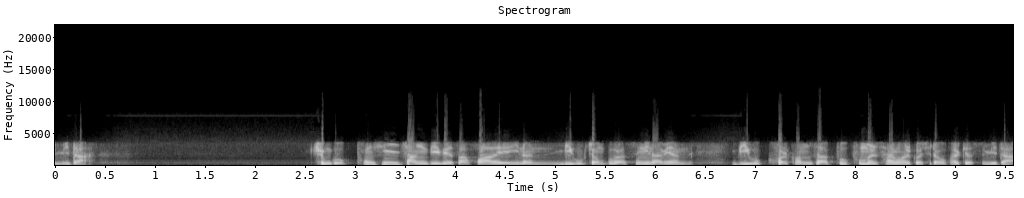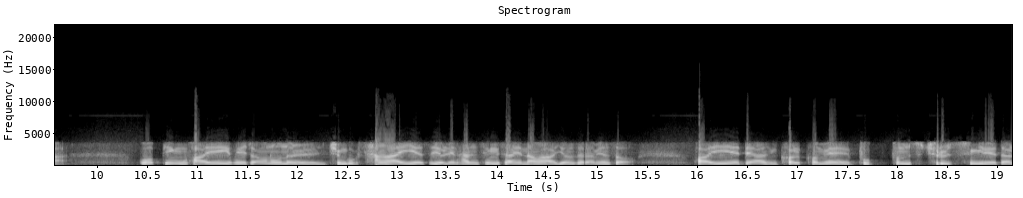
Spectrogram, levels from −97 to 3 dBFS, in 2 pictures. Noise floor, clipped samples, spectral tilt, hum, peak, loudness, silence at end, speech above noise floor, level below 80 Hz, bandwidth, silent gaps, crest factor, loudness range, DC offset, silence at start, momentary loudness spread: -60 dBFS; under 0.1%; -6.5 dB/octave; none; 0 dBFS; -21 LUFS; 0 s; 39 dB; -72 dBFS; 6.6 kHz; none; 22 dB; 2 LU; under 0.1%; 0 s; 5 LU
